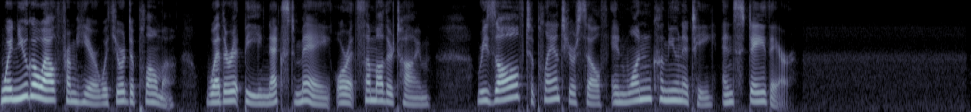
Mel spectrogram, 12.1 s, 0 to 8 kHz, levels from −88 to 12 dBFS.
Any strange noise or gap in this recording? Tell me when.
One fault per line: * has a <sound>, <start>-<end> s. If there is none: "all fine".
all fine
